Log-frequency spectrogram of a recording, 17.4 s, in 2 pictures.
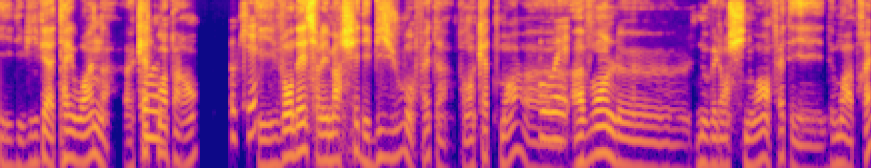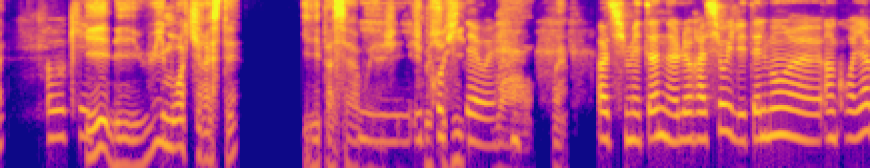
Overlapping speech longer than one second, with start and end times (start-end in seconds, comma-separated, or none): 12.2-13.7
